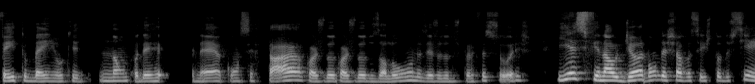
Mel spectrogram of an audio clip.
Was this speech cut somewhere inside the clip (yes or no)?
yes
